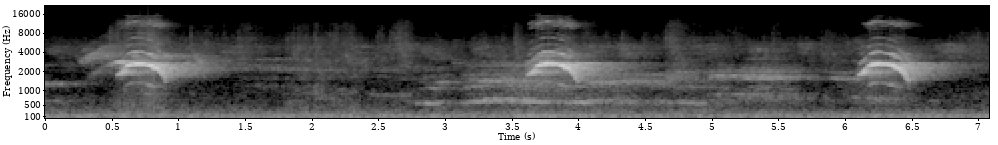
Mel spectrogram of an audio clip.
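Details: Morning song of a sooty-headed bulbul. Three loud, arched whistled phrases come about every three seconds, each with a bright rising-then-falling note. Quiet pauses fall between them.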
